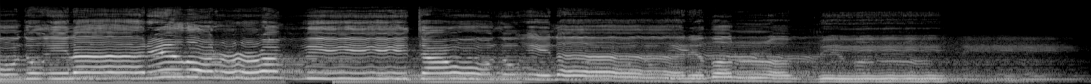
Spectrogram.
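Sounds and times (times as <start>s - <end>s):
a cappella singing voices: 0.0s - 10.9s.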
